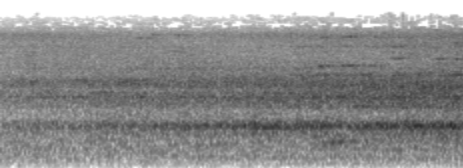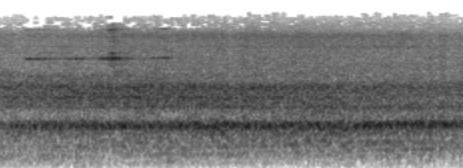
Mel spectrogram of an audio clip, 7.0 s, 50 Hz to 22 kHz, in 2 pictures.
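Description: Joban Line E531 series electric train pulling out of the platform, growing steadily louder as it picks up speed, with a high steady whine over the rolling noise.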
